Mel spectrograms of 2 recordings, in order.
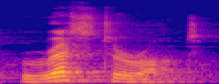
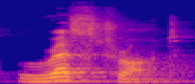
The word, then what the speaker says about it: restaurant: fancy spelling confuse you the second syllable is just T and the third is rant so restaurant in British English you might hear just two syllables restaurant that is also correct after you eat at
